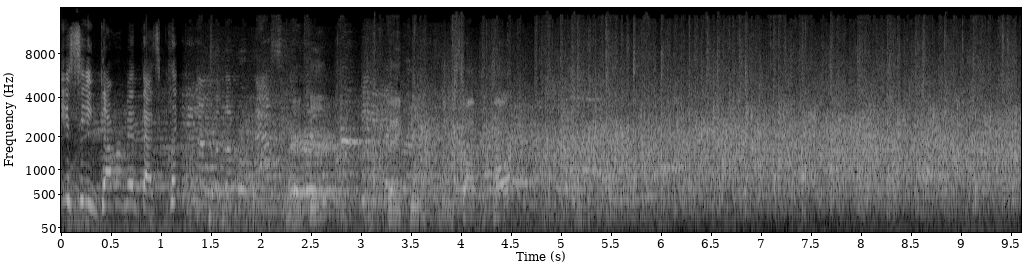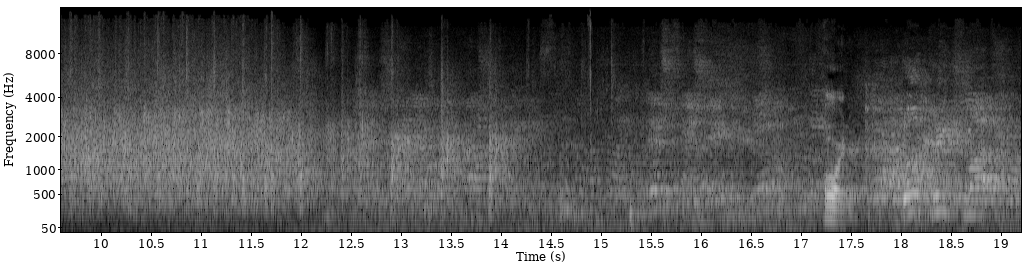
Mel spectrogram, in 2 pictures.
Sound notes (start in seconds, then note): 5.4 voice trailing; 8.2 applause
